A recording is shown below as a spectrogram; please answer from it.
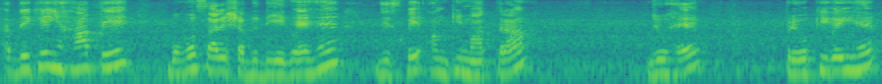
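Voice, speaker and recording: Patient lady teacher for kids, talks super slow, stretches words out, lil bit of hiss. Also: medium pitch. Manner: slow, drawn-out syllables when reading words aloud; patient explaining, often checks with "theek hai". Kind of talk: children's Hindi alphabet lesson.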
